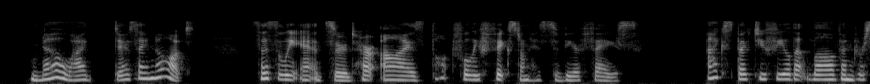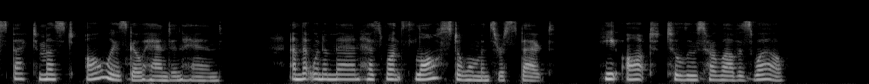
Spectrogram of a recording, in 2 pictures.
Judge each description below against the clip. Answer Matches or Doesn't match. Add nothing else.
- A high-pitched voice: Matches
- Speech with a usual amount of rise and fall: Matches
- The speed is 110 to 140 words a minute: Doesn't match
